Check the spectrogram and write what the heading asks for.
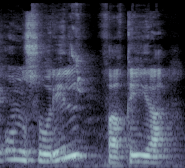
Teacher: there was sukun on ra, but we give it kasra for joining only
